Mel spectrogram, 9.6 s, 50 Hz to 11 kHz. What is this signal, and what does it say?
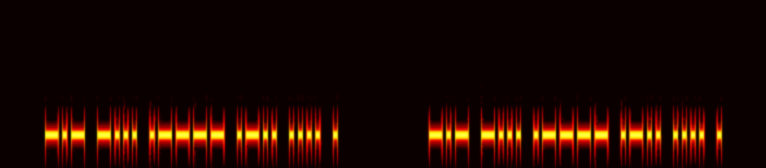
Morse code, heard as a keyed tone, about 22 wpm, 700 Hz. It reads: KB1LHE KB1LHE
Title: USA Call Signs - 6 Characters - Repeated 2x - 22wpm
